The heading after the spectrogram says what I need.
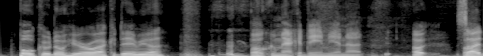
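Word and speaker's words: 僕のヒーローアカデミア: are Sideshow Bob voice actually it's pronounced boku no hero academia boku macadamia nut Oh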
